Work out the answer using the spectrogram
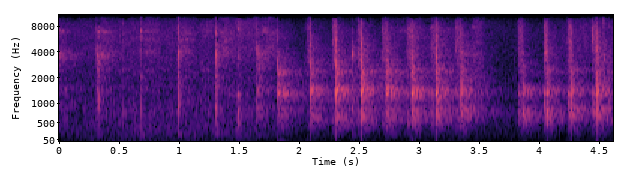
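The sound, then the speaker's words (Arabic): A knife cuts an onion into julienne strips on a board, many quick, crisp, evenly spaced taps that keep a steady chopping rhythm with a brief break near the end. “بصل انا بقطعه جوليان هنا بضيفه على السبيط.”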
